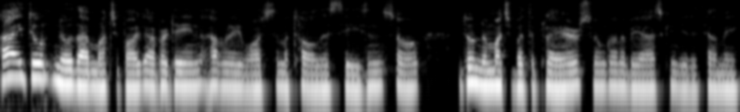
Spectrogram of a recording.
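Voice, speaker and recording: With a Northern Irish accent, the speaker moves at a fairly quick pace in a dark, mellow tone with ordinary pitch variation. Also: man. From Belfast, Northern Ireland. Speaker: football podcast host. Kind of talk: casual chat.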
